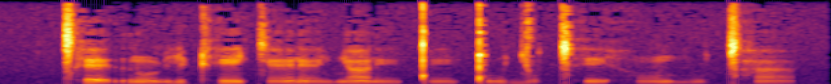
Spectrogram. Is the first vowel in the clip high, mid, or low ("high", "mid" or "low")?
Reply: mid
